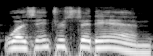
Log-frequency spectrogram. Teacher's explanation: you have to take the d and you blend that to the first vowel of the next word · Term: blending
